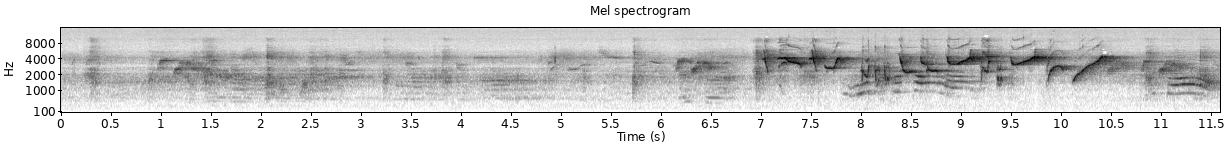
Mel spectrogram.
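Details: Oriental magpie-robin singing a show song: low, muddled warbling gives way after seven seconds to loud, varied whistles with sharp slurs and rapid chattering phrases.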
